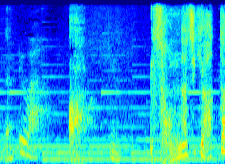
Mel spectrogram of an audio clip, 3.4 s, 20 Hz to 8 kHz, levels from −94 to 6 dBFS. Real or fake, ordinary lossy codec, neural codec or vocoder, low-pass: real; none; none; 7.2 kHz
